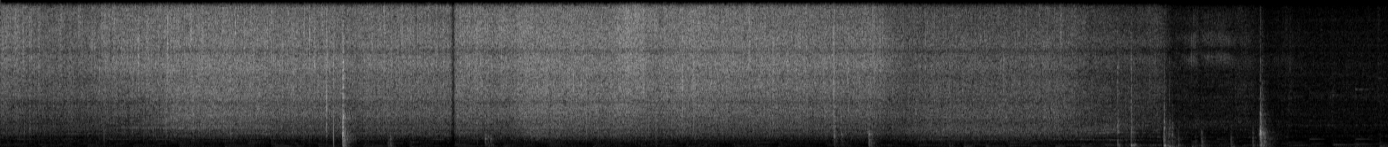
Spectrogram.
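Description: Sliced bitter gourd (ampalaya) sizzling in a hot skillet with onion and tomato, stirred with a spatula, with a few sharp knocks against the pan. Near the end the sizzle dies down as a glass lid clatters onto the skillet.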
